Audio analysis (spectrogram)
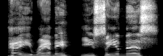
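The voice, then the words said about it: Rural hick accent. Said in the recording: “He spoke with that hick accent a lot of the locals tried to hide”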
